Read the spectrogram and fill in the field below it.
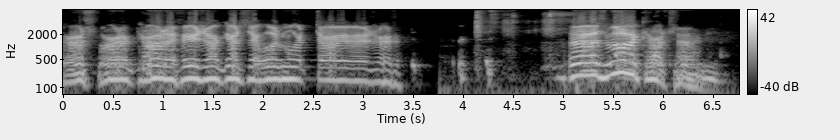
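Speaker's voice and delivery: slow, drawn-out, creaky, rough voice simmering with fury. Acting out a scene, voicing Friz from the next room: seething Friz Freleng. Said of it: "Frizz seething from the next room going".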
